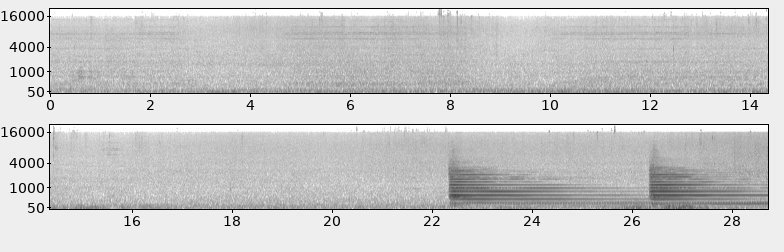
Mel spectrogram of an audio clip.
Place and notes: Troyes, France - Cathedral bells
The cathedral bells ringing ten, from the museum. These bells are heavy and old, but it's only an heap of terrible cauldrons. Linkage are completely dead, it's urgent to make works inside the bell tower. A sad bell ringing, this could be better.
